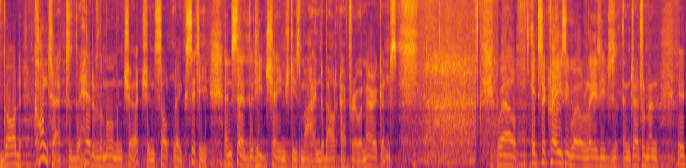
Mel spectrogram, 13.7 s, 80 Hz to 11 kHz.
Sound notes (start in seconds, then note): 8.3 laughter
